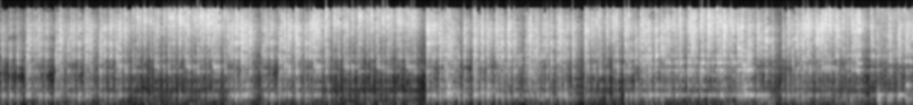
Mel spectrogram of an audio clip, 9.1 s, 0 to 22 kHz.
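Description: Long nails tap a large wooden bowl fast and hard in a dense, continuous stream of clicks. The taps are bright and crisp, with a hollow ring near 460 Hz under each one and almost no low end.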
